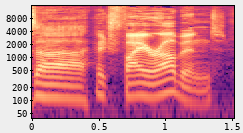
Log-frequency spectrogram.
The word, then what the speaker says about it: Feyerabend: And there's an anarchist sort of philosophy of science guy, I'm going to pronounce his name wrong, but it's like Feyerabend, who just says Feyerabend.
